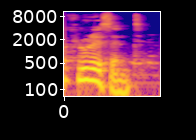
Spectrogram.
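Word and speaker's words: fluorescent: এই কথাটাও ঠিক নয় কথাটা ফ্লোরেসেন্ট রাইট ফ্লোরেসেন্ট এরকম ভাবে উচ্চারণ আর ই এস ই এন টি এবং সবচেয়ে বড় কথা এখানে ও সাইলেন্ট থাকে তো এই ব্যাপারগুলো একটু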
